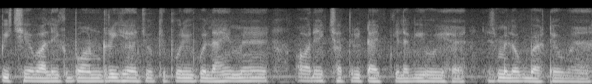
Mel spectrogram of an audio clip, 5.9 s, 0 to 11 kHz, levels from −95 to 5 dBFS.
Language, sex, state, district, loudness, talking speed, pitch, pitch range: Hindi, male, Haryana, Rohtak, -17 LUFS, 230 wpm, 125 Hz, 120-130 Hz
